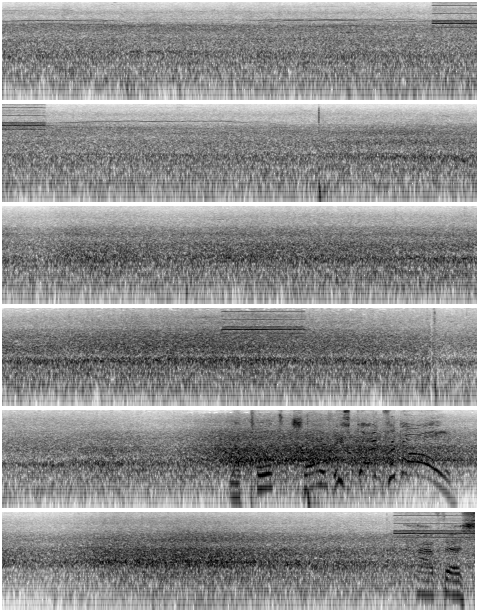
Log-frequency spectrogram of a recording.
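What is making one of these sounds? A large stadium crowd roars steadily, swelling louder for a moment.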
